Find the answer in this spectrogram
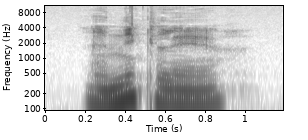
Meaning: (noun) 1. lightning bolt 2. flash 3. sparkle 4. éclair (pastry); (adjective) very fast
- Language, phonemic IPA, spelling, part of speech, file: French, /e.klɛʁ/, éclair, noun / adjective, Fr-éclair.ogg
